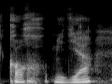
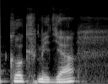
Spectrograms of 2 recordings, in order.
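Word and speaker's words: Koch Media: c'est pas Coche Media, c'est pas c'est Core Media. – Mhm. – et Désolé pour nos amis américains. Nos amis américains, ils prononcent ça coq média, ce qui est plutôt malheureux.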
